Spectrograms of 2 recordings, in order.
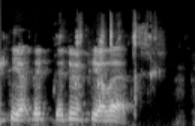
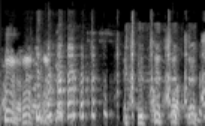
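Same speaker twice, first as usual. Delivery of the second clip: mock rage; 6 dB louder than usual. Mock rage at Scott Grimes.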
